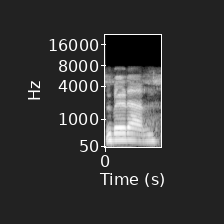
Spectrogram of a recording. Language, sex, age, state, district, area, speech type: Bengali, female, 45-60, West Bengal, Jhargram, rural, read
